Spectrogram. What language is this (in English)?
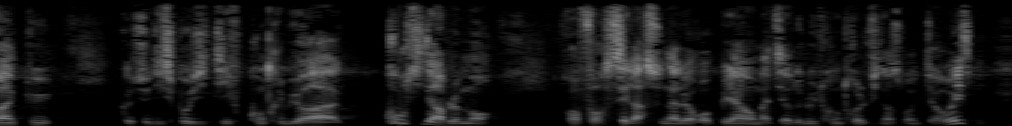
French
